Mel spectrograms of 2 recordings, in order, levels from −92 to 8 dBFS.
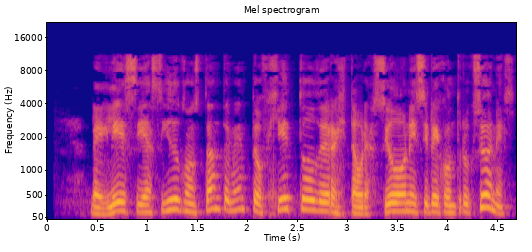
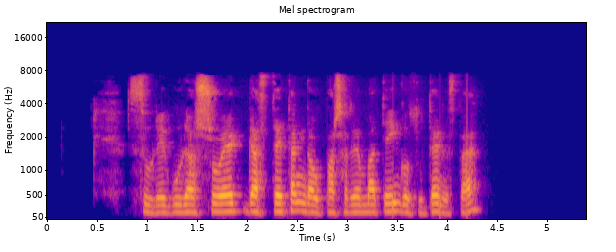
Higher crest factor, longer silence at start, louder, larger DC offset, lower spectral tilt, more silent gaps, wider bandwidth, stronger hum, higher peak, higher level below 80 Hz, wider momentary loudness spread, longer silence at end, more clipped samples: about the same, 14 dB vs 18 dB; second, 0.45 s vs 0.65 s; about the same, -15 LUFS vs -16 LUFS; neither; about the same, -5 dB/octave vs -4 dB/octave; neither; first, 11.5 kHz vs 7.8 kHz; neither; about the same, 0 dBFS vs 0 dBFS; first, -52 dBFS vs -62 dBFS; second, 5 LU vs 10 LU; second, 0.05 s vs 1.05 s; neither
